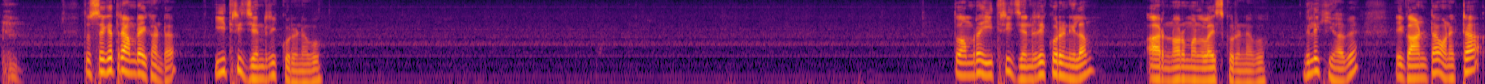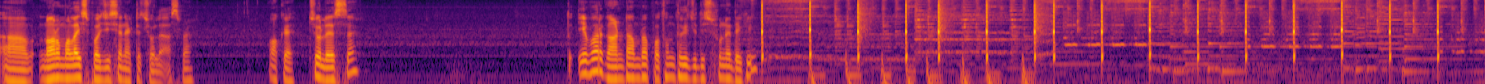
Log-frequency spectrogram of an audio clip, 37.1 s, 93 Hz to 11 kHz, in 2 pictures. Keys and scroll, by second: 28.0 space.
